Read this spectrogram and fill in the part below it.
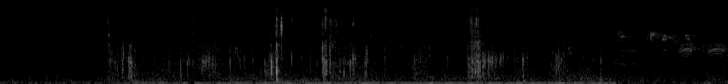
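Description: Footsteps crunch slowly on gravel.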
